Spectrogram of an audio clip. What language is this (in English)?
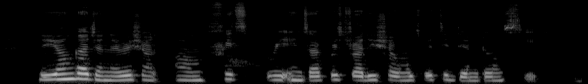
Nigerian Pidgin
